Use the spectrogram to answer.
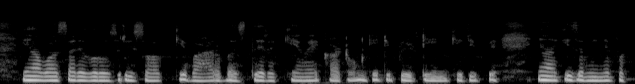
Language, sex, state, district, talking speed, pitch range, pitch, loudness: Hindi, female, Karnataka, Belgaum, 200 wpm, 175-200 Hz, 185 Hz, -24 LUFS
